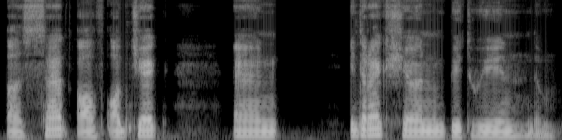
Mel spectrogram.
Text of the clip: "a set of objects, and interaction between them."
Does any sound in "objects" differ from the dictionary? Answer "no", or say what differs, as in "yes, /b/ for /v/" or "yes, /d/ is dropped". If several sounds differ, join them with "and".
yes, /s/ is dropped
